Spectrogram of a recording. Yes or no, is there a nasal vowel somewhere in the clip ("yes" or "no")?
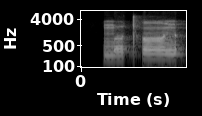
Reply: yes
